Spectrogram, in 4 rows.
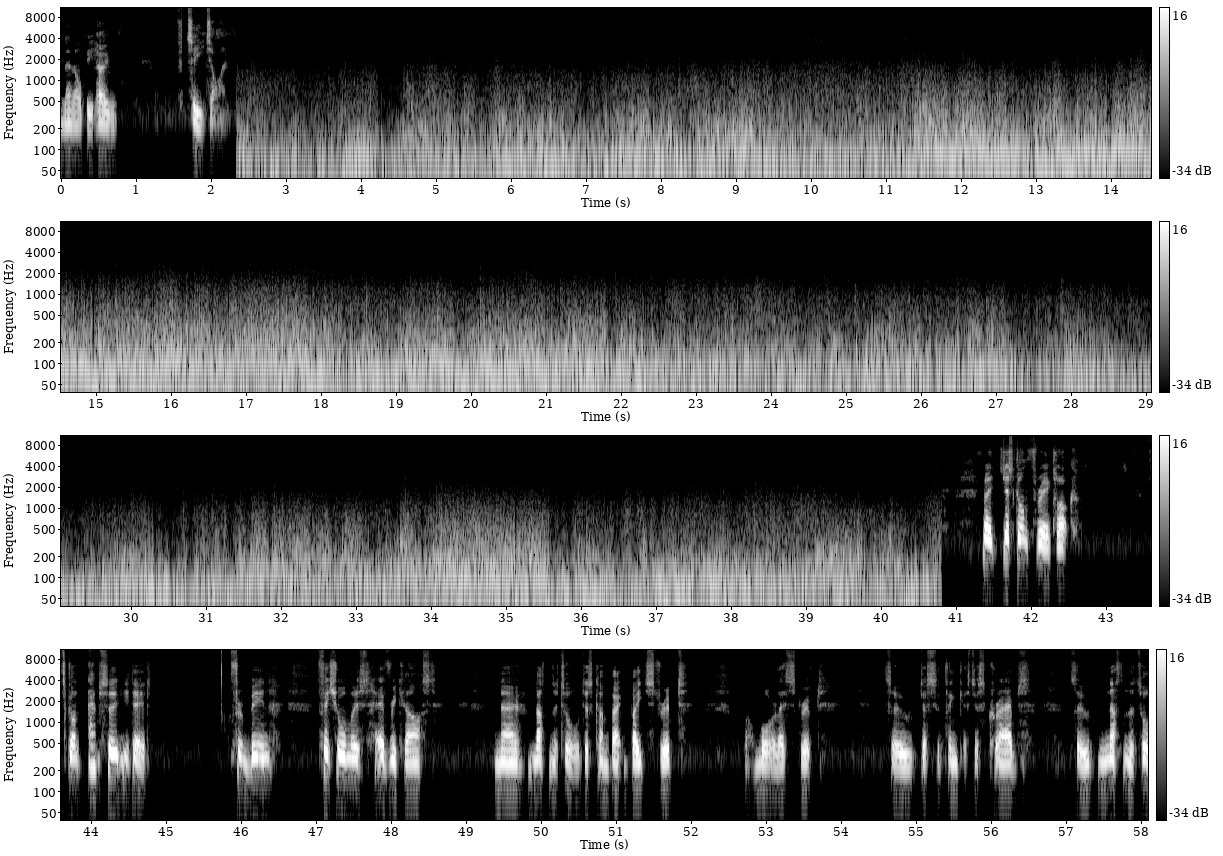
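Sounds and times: wind on microphone: 2.3s - 40.9s.

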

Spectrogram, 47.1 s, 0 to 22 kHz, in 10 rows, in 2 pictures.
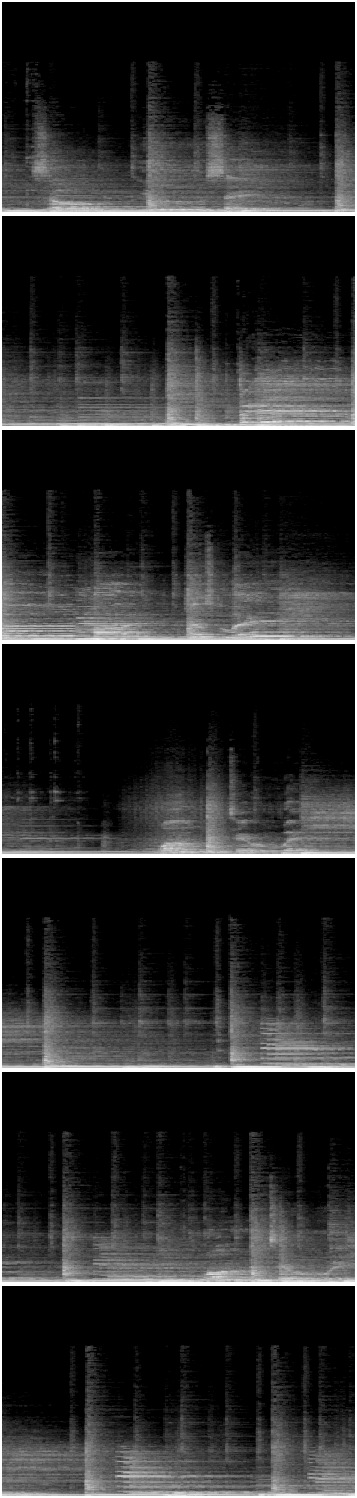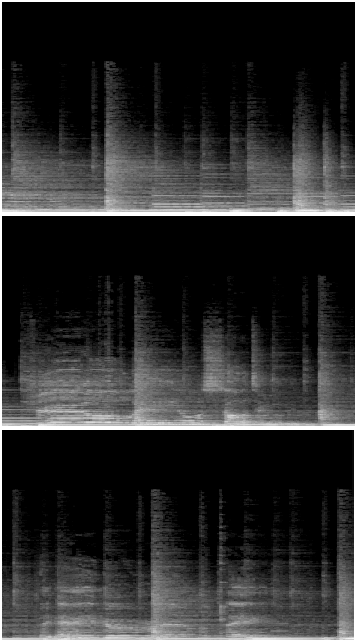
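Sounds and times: electric guitar lead with bent notes: 0.0s - 17.2s, 17.9s - 47.0s
blues-rock band playing: 0.0s - 47.0s.

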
